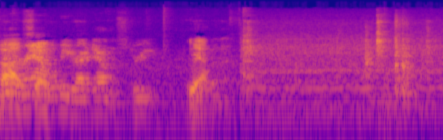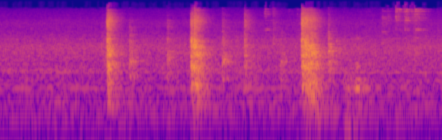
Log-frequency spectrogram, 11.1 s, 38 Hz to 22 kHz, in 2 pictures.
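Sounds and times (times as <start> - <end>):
steady background hum: 0.0 - 11.0
loud ringing knocks: 6.8 - 10.6.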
